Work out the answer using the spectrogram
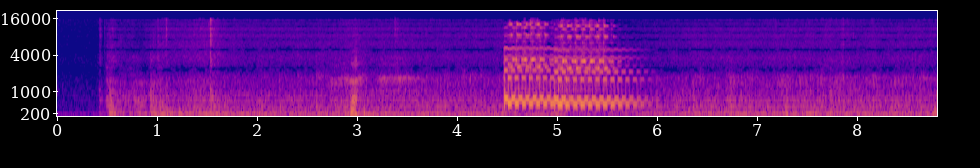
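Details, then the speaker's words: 1985 Mercedes 300TDT (S123) diesel, 500,000 km, first start after sitting outside a whole year, loosely connected battery: short crank, then catches and settles into a steady clatter, with a brief ringing alarm partway through. "how bad for sitting for a whole year and that was the first time that's been started in that entire year"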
